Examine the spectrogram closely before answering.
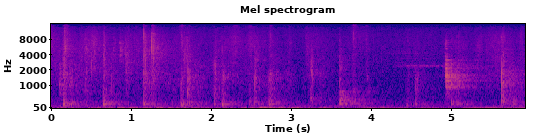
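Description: Footsteps thud across a wooden stage in an echoing hall.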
